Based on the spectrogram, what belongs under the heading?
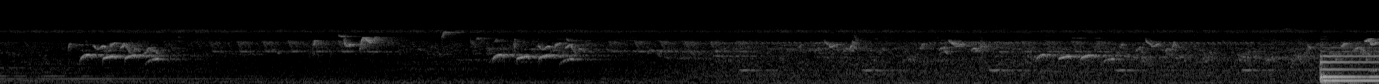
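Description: Birds chirping in several short bursts of quick, repeated notes over a faint outdoor background. Music comes back in abruptly near the end.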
